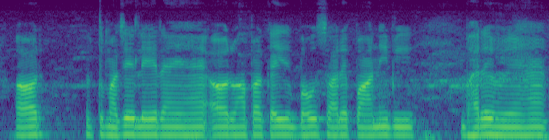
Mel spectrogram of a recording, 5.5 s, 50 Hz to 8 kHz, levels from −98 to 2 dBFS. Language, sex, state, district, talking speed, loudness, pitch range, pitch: Hindi, male, Chhattisgarh, Raigarh, 195 wpm, -25 LUFS, 125-130 Hz, 125 Hz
